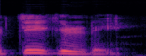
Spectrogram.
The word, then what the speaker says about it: Diggory: There's no one here, said Polly over her shoulder to Diggory. Diggory. Diggory. Gory. Diggory. Diggory. Diggory. 고리. 고리요? 아니, diggory. D 한 다음에 고리는 발음으로 힘을 빼고 diggory.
